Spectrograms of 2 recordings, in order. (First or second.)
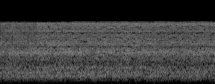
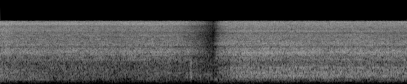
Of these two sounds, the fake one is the first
